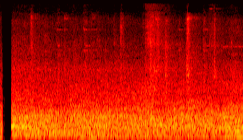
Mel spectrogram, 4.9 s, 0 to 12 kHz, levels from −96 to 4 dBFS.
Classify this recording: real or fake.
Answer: real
